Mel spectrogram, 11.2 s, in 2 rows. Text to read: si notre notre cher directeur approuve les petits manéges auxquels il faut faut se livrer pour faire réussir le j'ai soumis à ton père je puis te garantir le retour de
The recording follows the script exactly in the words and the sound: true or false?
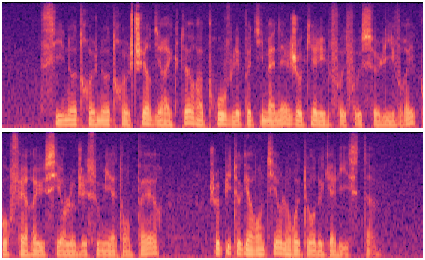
false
